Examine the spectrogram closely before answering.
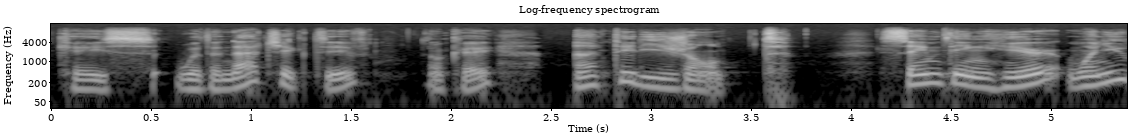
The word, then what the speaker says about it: intelligente: Intelligente. Same thing here. When you put this well, actually you will pronounce the final T, okay, but you don't pronounce this here. Intelligente.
